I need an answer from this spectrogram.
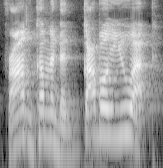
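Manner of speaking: loud, fast troll growl; troll threat. Acted. Troll threatening the little goat, loud and fast. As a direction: threaten to gobble him up.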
